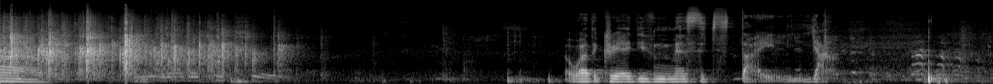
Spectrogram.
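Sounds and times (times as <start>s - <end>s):
audience applause for the band: 0.0s - 3.1s
speech: 5.8s - 8.4s
laughter: 8.2s - 9.9s.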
